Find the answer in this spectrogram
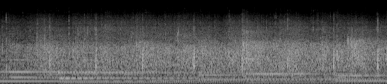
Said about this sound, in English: Will you continue after the meeting? Thank you. I'll clap for them.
